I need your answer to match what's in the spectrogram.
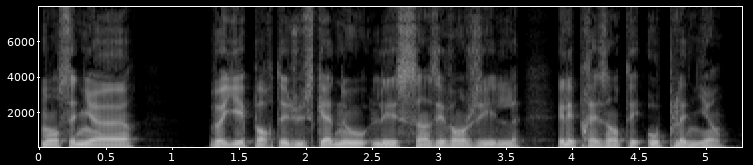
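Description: A man's voice: medium pitch, very animated, a little mellow, dry recording, studio quality, voice pushed up. A man reading a grave, majestic king. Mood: grave, solemn. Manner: solemn, measured.

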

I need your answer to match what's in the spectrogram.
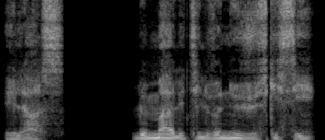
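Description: A man voicing a wary male elf guide, speaking in a solemn, hushed and dread-filled way. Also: rumbling low, fairly even intonation, slow, slightly rough, no room sound, studio quality, exaggerated voice. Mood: dismayed.

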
